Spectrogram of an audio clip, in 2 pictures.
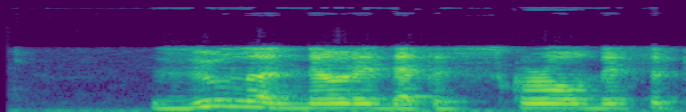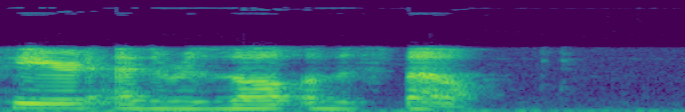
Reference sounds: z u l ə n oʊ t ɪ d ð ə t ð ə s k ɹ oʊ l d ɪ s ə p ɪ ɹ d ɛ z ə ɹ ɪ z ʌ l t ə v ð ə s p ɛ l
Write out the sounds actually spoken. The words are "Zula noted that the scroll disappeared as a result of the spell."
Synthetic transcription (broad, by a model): z u l ə n oʊ t ɪ d ð ə t ð ə s k ɹ oʊ l d ɪ s ə p ɪ ɹ d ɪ z ə ɹ ɪ z ʌ l t ə v ð ə s p ɛ l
